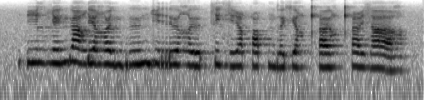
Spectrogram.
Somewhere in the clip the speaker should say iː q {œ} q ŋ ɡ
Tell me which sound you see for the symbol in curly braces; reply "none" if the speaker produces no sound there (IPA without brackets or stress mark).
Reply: œ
